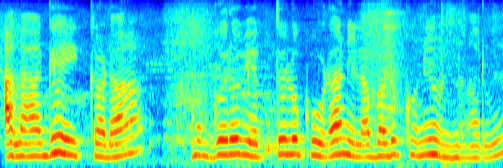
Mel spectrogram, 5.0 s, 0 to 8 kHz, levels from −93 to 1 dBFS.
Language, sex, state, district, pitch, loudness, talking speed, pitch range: Telugu, female, Andhra Pradesh, Sri Satya Sai, 245 Hz, -20 LUFS, 85 wpm, 230-260 Hz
